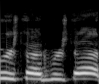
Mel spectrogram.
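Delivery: high, mock sobbing little voice. Telling a stork joke, voicing the baby stork: imitating a crying baby stork. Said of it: "the son was crying because he's".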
